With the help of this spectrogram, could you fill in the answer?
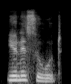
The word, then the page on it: unissued: Indian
